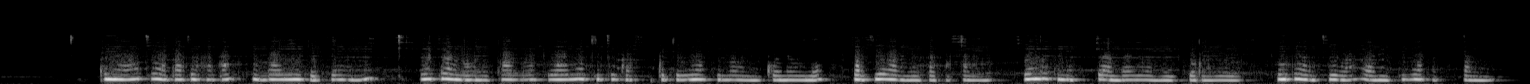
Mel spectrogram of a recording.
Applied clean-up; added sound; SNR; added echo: neural separator model SepFormer DNS4.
